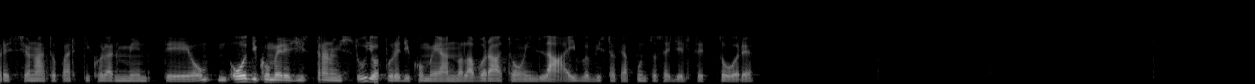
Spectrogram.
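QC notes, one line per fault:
3.75–3.78 s, packet loss with pitch repetition: right after "come registrano in studio" there's a brief buzzy hold of about 30 ms, which fits a single lost packet. The receiver looped the last pitch cycle to fill the gap, and then "oppure di come hanno" picks up over the telephone band.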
